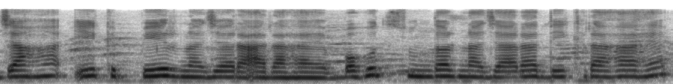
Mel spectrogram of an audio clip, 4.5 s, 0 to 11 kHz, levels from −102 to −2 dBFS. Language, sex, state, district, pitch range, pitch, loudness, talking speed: Hindi, female, Bihar, Patna, 195-220 Hz, 210 Hz, -17 LUFS, 185 wpm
